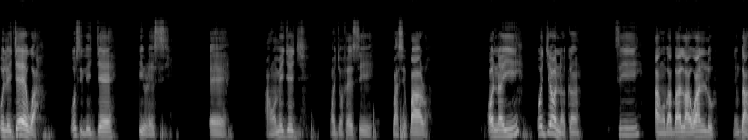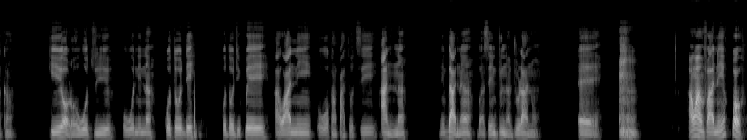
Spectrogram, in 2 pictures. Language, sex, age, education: Yoruba, male, 30-45, tertiary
